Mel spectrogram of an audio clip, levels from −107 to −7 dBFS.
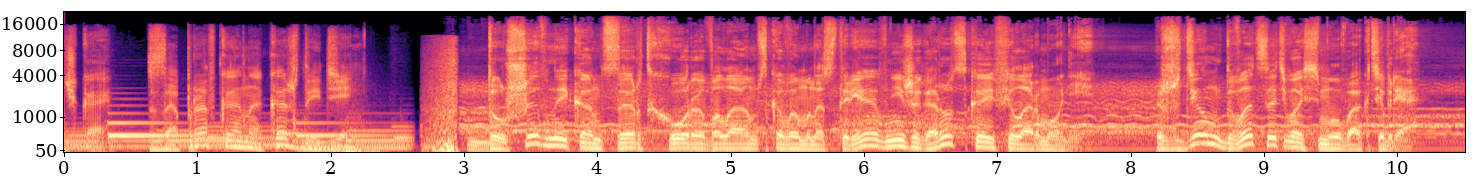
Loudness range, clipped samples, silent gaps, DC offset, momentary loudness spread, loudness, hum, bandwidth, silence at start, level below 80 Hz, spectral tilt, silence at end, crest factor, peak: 2 LU; under 0.1%; none; 0.3%; 7 LU; -11 LUFS; none; over 20 kHz; 0 s; -30 dBFS; -4 dB/octave; 0 s; 12 dB; 0 dBFS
